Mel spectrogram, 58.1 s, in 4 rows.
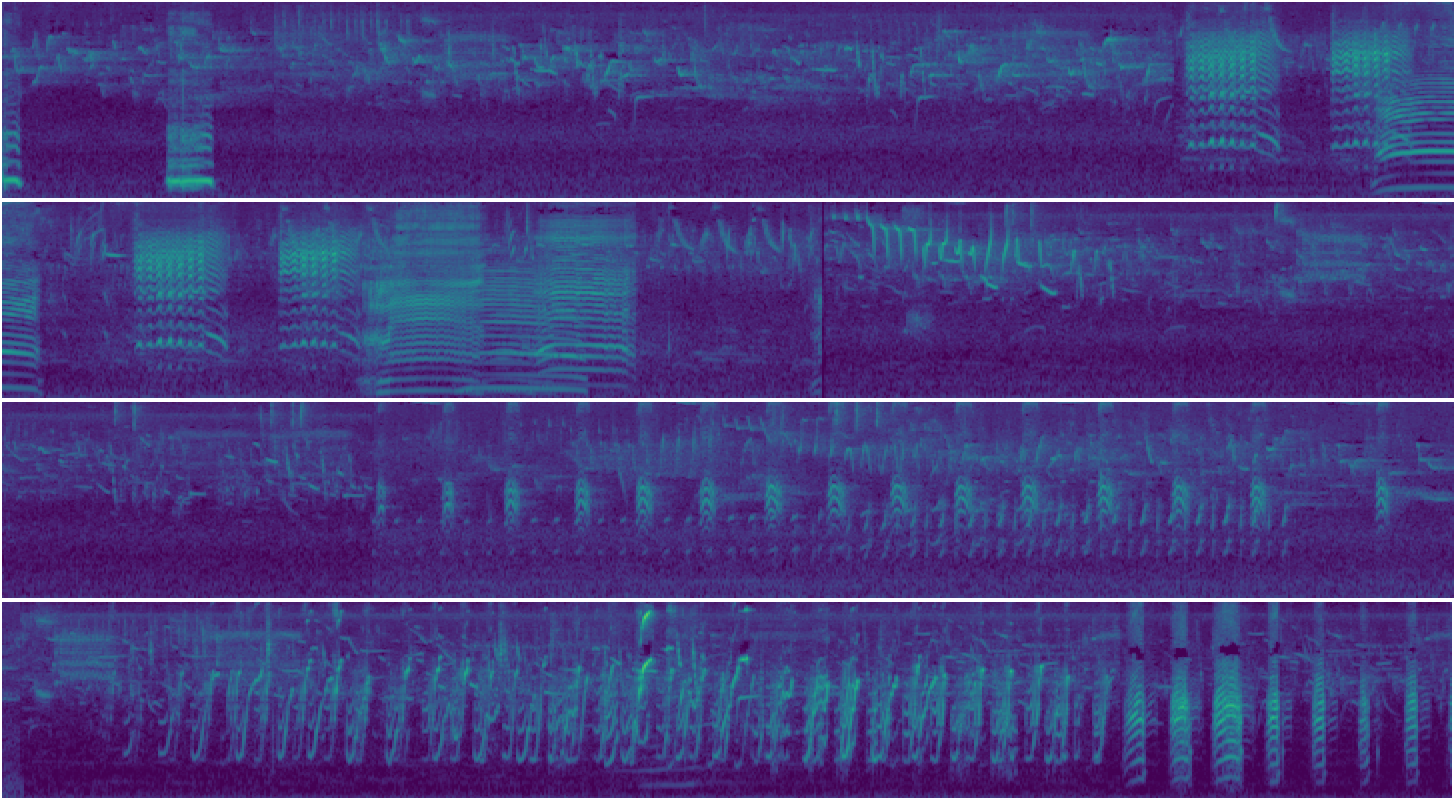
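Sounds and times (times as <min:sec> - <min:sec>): animal calling loudly: 0:00.0 - 0:00.2, 0:01.6 - 0:02.2
high chirping: 0:01.6 - 0:02.2, 0:44.6 - 0:54.8.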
